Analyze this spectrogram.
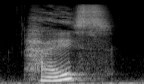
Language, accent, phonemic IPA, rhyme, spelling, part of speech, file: German, Austria, /haɪ̯s/, -aɪ̯s, heiß, adjective, De-at-heiß.ogg
- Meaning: 1. hot (having a high temperature) 2. hot; horny (sexually aroused)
